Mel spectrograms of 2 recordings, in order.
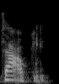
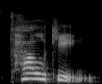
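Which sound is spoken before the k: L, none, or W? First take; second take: W; L. First: A W sound is pronounced before the k. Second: An L sound is pronounced before the k. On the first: "Sometimes it's a W" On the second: "he is just talking with an L"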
